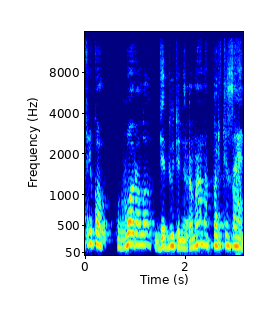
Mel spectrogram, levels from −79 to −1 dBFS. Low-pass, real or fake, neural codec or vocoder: 14.4 kHz; fake; codec, 44.1 kHz, 2.6 kbps, SNAC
